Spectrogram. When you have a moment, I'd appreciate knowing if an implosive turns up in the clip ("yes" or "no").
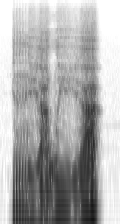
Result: no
